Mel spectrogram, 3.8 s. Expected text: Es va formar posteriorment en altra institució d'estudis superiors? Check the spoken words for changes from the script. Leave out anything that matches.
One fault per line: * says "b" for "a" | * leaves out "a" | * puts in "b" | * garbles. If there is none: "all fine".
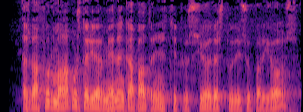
* puts in "cap"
